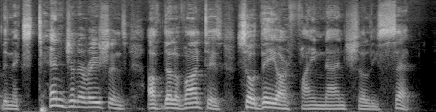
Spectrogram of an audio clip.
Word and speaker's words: Delevante: Delevante, did I say it right?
